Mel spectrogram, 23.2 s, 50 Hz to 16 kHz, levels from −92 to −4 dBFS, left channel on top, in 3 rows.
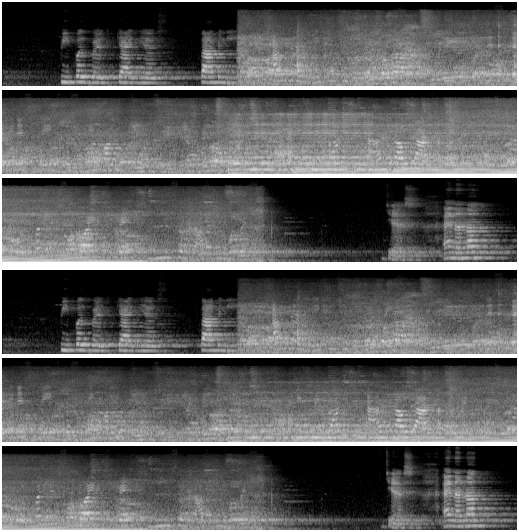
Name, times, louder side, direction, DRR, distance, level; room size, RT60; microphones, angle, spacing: voice 1, 0.9-2.4 3.0-3.6 4.0-6.2 7.2-10.0 10.3-11.1 12.1-15.1 15.9-16.3 16.6-16.9 17.2-19.5, equal, ahead, 4 dB, 1.0 m, -32 dB
sound 1, 3.5-19.4, left 2 dB, 30° left, 1.1 m, -30 dB
sound 2, 11.1-17.6, left 4 dB, 75° left, 0.4 m, -23 dB
voice 2, 21.2-22.6, right 2 dB, 55° right, 3 dB, 2.0 m, -32 dB
25.5 x 12.0 x 3.5 m, 2.3 s
head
